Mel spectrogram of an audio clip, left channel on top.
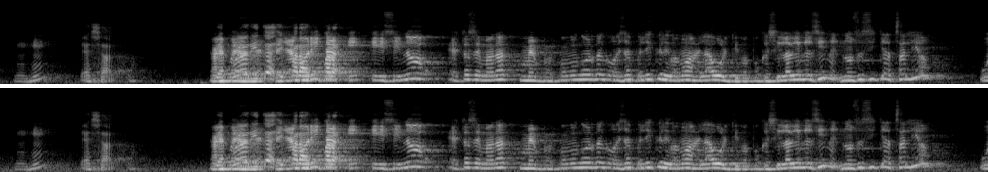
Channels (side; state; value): right; noise; rumble, 29 dB below the sound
